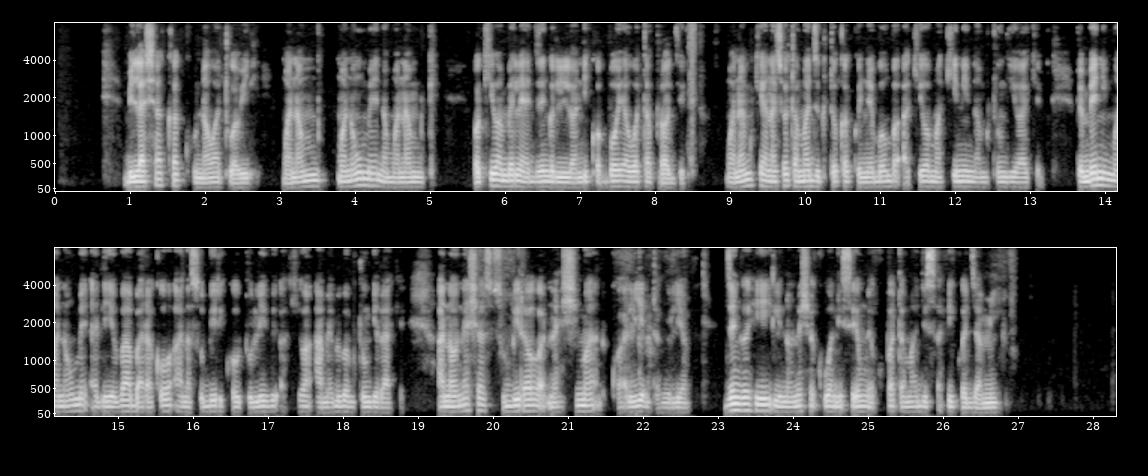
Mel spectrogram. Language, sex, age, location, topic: Swahili, male, 18-24, Nakuru, health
